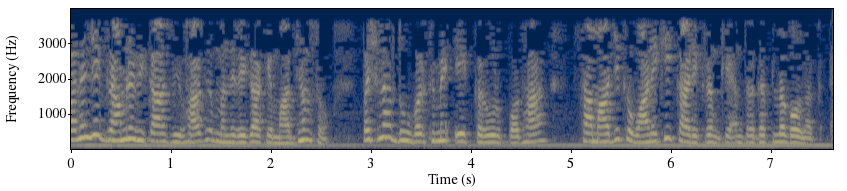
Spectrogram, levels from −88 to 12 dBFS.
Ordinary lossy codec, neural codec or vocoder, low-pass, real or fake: none; none; 3.6 kHz; real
